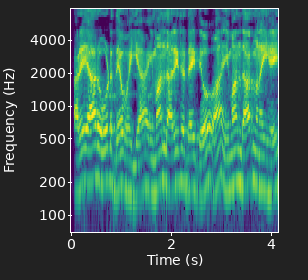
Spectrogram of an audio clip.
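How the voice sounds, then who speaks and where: A woman's voice: on the low side, steady tone, unhurried, a little hiss or hum, close to an everyday voice. A woman voicing a crafty male village headman in a cartoon, bossy and lecturing in an Awadhi accent. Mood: coaxing. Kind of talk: cartoon comedy voice acting.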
